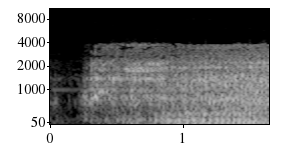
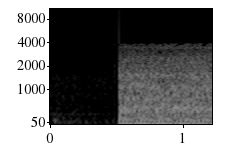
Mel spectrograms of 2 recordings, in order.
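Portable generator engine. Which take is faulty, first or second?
first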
